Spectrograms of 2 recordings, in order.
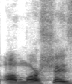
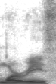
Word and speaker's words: Marche: the heisman marche rocket marches not maurice though no it's marche yeah so that but it's it's close marche and maurice are close they start with an m that's right and a soft c and an s we're going to h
